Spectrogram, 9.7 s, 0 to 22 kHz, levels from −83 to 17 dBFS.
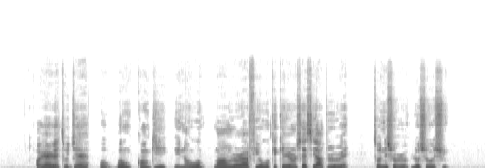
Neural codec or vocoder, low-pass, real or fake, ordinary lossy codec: none; 14.4 kHz; real; none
